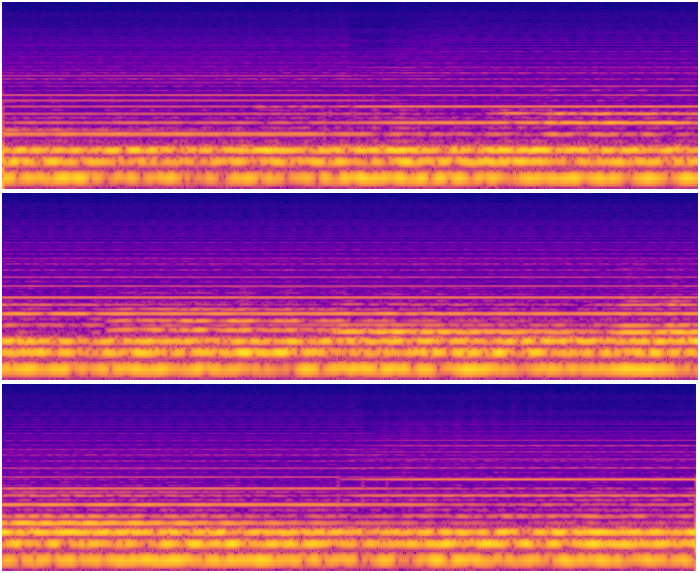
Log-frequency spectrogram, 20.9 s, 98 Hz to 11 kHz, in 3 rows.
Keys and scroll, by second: 4.4 ctrl+=, 4.5 ctrl+-, 5.4 ctrl+=, 5.9 ctrl+-, 6.0 ctrl+=, 6.8 ctrl+-, 8.5 ctrl+d, 19.8 ctrl+d, 20.1 ctrl+-.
